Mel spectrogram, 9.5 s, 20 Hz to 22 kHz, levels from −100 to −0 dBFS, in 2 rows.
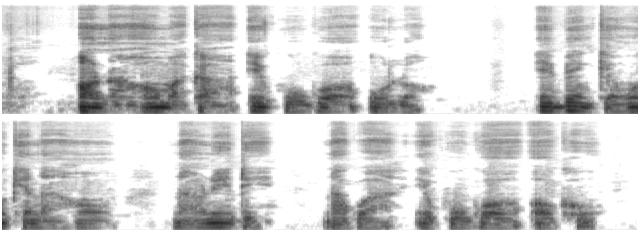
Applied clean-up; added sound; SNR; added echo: none; none; none; none.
